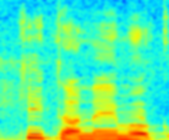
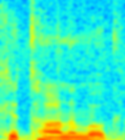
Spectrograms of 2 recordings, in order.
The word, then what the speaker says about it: Kitanemuk: This California language is called Kitanemuk, or sometimes it's pronounced Kitanamuk to make it sound more English-like.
